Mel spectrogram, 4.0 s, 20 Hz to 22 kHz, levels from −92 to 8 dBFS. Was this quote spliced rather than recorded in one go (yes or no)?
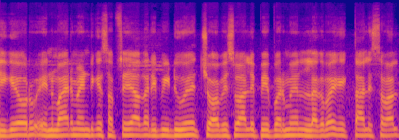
no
